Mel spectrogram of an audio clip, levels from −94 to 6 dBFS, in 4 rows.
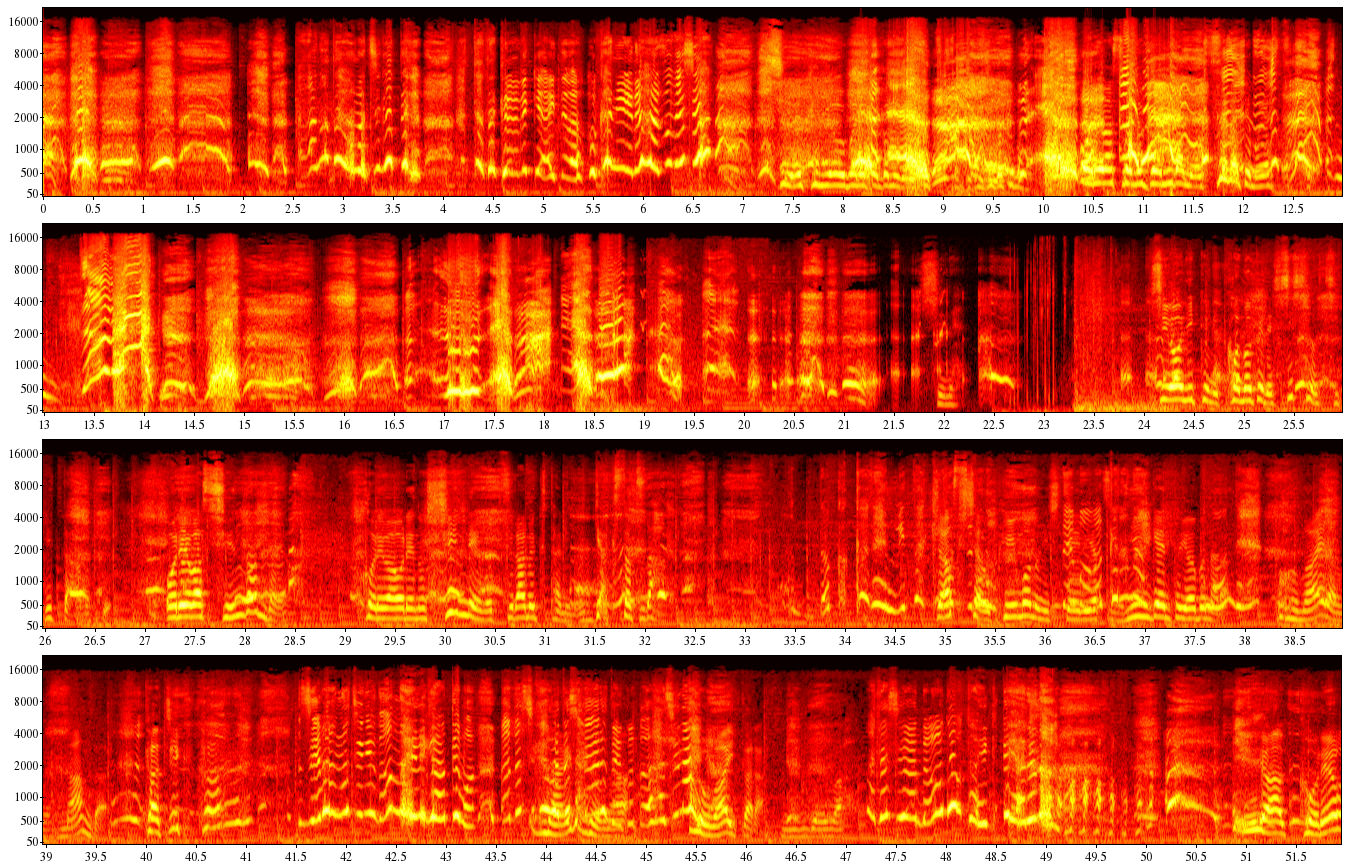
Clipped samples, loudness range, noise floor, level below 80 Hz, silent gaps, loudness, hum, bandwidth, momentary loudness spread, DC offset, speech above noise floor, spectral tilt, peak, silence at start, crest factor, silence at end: under 0.1%; 13 LU; -44 dBFS; -44 dBFS; none; -14 LUFS; none; 18 kHz; 20 LU; under 0.1%; 26 dB; -2 dB/octave; 0 dBFS; 0 s; 16 dB; 0 s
